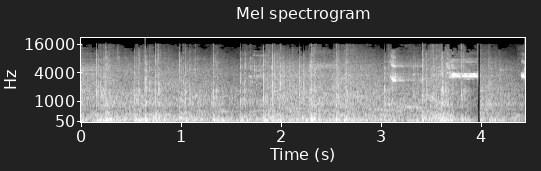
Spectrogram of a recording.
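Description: Basketballs bouncing repeatedly on a hardwood court during shooting practice, with brief high squeaks of sneakers on the floor about three seconds in and near the end.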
